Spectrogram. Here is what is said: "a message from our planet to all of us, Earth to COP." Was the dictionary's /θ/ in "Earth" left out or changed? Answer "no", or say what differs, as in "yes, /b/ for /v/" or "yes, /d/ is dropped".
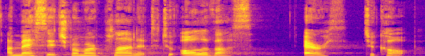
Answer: no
